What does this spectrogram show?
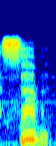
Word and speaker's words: salmon: up the stream to spawn s very good pronunciation too samon Sal it's WR it's written s but you say s salmon okay very good now we've got lots of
